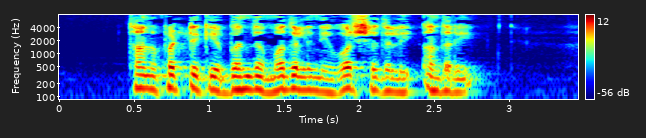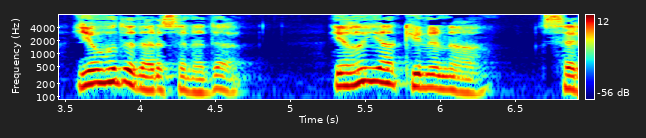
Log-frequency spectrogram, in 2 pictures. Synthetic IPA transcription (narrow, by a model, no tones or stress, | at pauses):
t̪aːnupɐʈːiɡebɐnd̪ɐmɔd̪ɐliniʋɐɾʂɐd̪ɐlːiʔɐnd̪ɐɾe | jɐɦoːd̪ɐd̪ɐːɾɐsɐnɐd̪ɐ | jeɦɐjaːkinɐnɐ | sɐɾ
